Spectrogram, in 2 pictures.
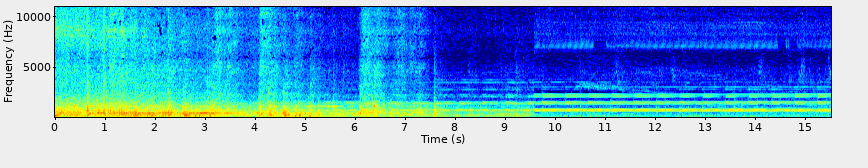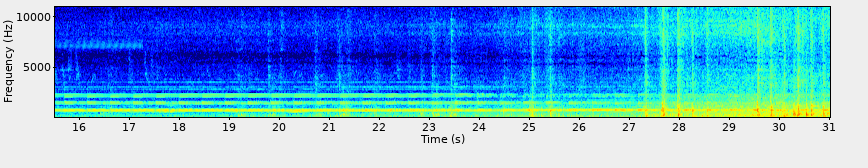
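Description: A Yoro Railway electric train runs along the rails with clattering wheel noise, fading away over the first several seconds. Then a railway level-crossing alarm rings steadily in repeated tones. Near the end the clatter of an approaching train's wheels builds up and grows loud as it passes close by.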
